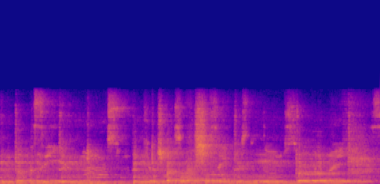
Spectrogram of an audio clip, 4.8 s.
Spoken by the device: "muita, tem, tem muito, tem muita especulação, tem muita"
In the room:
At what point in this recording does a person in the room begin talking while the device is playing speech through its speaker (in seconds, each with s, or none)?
0.4 s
